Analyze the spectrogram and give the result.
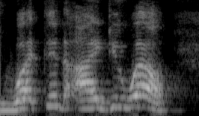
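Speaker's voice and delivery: plain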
